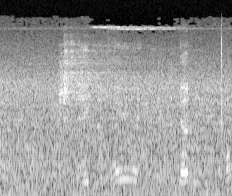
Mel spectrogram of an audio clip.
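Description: Sports-hall ambience during a bout: a steady low hum with faint, distant voices calling out, and a brief sharp noise near the end.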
